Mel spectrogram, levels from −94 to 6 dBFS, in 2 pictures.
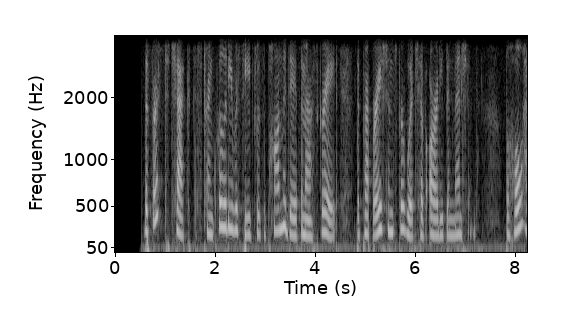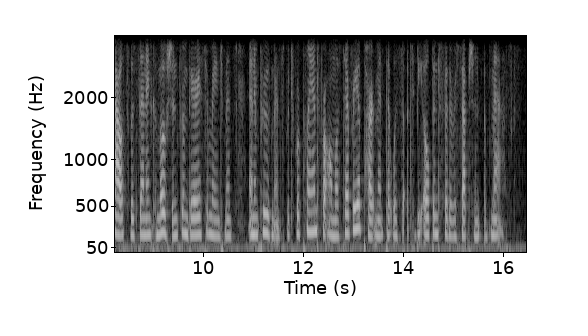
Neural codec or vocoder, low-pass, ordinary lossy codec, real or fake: none; 3.6 kHz; Opus, 16 kbps; real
